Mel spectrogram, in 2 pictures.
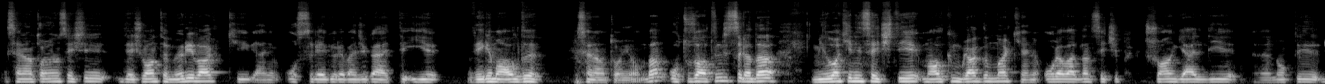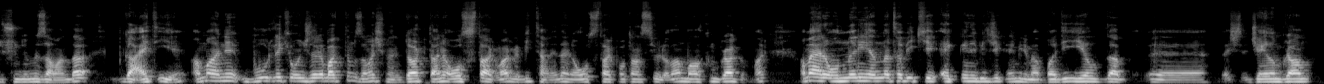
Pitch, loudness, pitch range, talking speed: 130 Hz, -17 LUFS, 120-140 Hz, 175 wpm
